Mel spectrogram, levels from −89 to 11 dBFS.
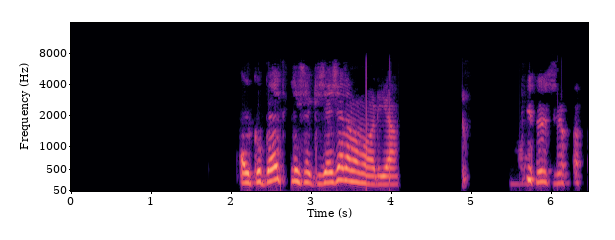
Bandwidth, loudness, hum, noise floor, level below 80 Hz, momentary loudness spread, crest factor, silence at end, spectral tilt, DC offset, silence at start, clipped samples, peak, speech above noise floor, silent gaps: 7 kHz; -16 LUFS; none; under -90 dBFS; -60 dBFS; 9 LU; 16 dB; 0.1 s; -7.5 dB/octave; under 0.1%; 2.1 s; under 0.1%; -2 dBFS; over 75 dB; 4.15-4.86 s, 5.00-5.47 s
